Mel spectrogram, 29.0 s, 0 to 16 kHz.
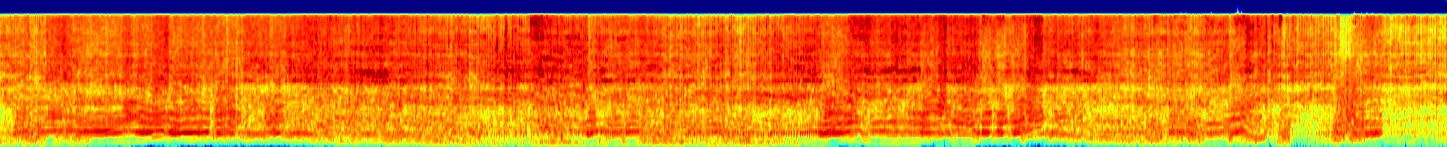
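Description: A 450 cc enduro motorcycle's engine running under way off-road, its pitch rising and falling over and over as the throttle is opened and closed, heard from the rider's helmet.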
